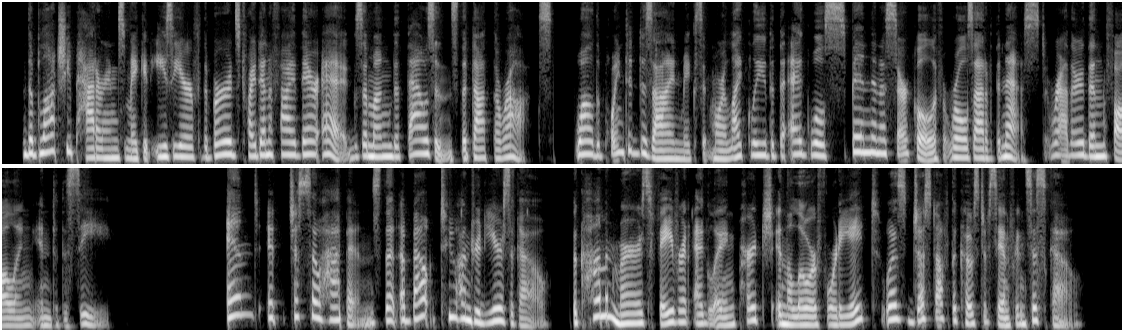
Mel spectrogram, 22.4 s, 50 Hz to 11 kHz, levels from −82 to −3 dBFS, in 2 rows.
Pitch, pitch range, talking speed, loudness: 215 Hz, 180-255 Hz, 210 wpm, -18 LUFS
